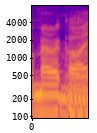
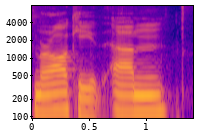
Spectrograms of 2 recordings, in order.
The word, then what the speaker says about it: Meraki: always mispronounce it. I always say like Meraki or something like that, Merakai. Meraki. But it's Meraki.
